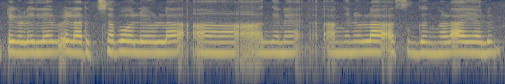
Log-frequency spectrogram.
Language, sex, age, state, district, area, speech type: Malayalam, female, 18-30, Kerala, Ernakulam, rural, spontaneous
